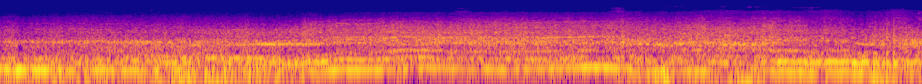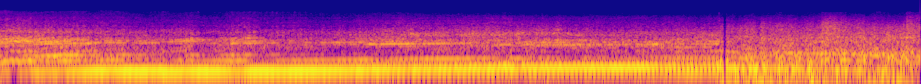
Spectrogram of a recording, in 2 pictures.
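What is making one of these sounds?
A rally car engine roars loudly, revving and shifting gears as it speeds through a bend.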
